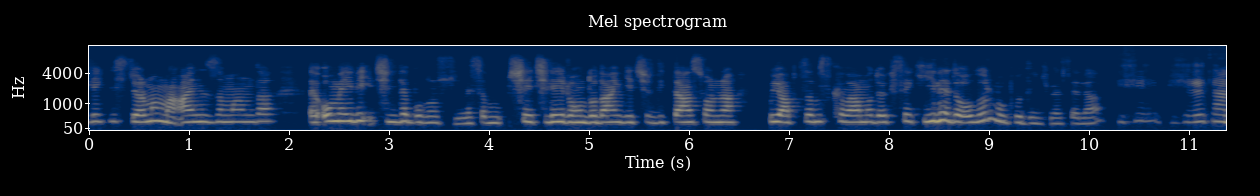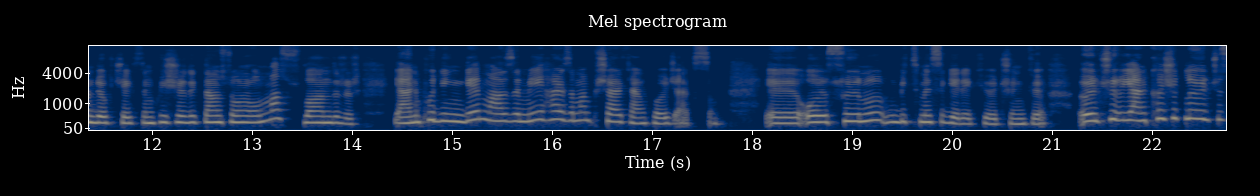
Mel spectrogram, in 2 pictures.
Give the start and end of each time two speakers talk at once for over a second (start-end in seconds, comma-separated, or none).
none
